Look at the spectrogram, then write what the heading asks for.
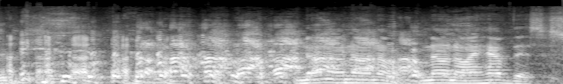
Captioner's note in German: Lachen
